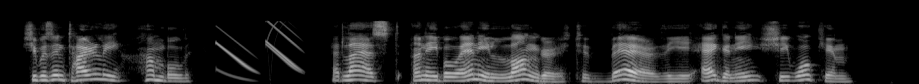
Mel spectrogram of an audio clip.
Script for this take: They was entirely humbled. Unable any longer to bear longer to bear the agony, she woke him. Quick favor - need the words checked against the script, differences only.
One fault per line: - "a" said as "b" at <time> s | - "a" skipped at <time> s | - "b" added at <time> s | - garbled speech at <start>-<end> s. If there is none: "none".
- "They" said as "She" at 0.2 s
- "At last" added at 3.3 s
- "longer to bear" skipped at 6.6 s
